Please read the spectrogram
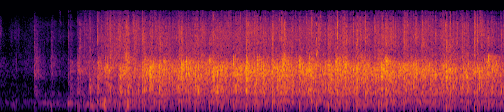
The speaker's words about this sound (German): Da hätte ich jetzt ehrlich gesagt nicht mit Applaus gerechnet, aber danke.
